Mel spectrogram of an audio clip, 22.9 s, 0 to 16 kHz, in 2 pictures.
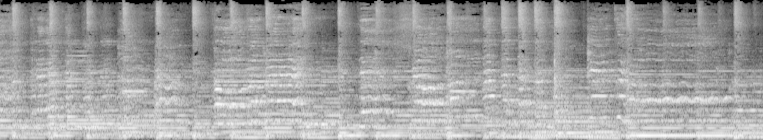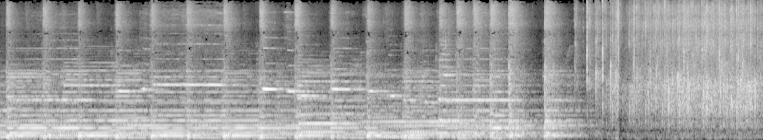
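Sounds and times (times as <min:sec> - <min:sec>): person singing: 0:00.0 - 0:11.2
small band playing pop song: 0:00.0 - 0:20.4
audience applause: 0:20.0 - 0:22.9.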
